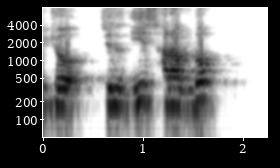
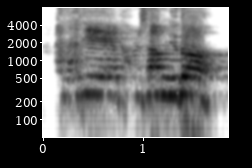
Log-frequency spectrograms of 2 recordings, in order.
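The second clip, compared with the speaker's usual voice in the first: shouted praise; 10 semitones higher, slower than usual. Retold or imitated. Healed man praises God aloud, shouting joyfully. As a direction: cry out thanks to God with joy. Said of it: "하나님을 찬양해".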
